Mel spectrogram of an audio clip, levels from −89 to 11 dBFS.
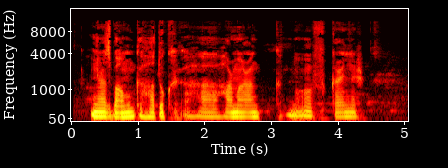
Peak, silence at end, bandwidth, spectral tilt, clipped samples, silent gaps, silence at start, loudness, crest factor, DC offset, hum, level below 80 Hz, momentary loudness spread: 0 dBFS; 0.7 s; 11 kHz; -7.5 dB/octave; under 0.1%; none; 0.3 s; -20 LUFS; 20 dB; under 0.1%; none; -34 dBFS; 16 LU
